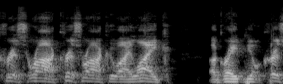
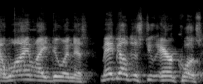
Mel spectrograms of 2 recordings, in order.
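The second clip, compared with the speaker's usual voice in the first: normal talking voice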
